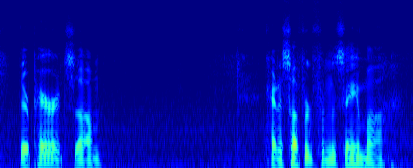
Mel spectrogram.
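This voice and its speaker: A man mumbles at a fairly quick pace and a fairly low pitch. The sound is dry and close, with no echo. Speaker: vlogger. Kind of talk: casual monologue. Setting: outdoors in the woods. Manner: soft-spoken; mumbling.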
